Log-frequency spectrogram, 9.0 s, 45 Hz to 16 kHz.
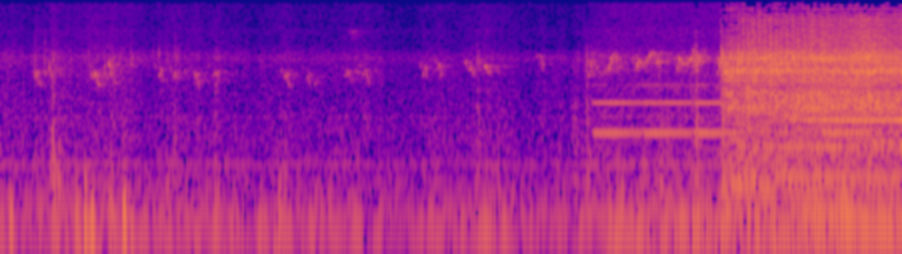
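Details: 2007 Ford F-250 Super Duty 6.0 PowerStroke diesel that lost power at 70 mph, stalled and now won't crank: starter whirs up to a loud, steady free spin with no engine turning over; broken flywheel, not connected to the crankshaft.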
